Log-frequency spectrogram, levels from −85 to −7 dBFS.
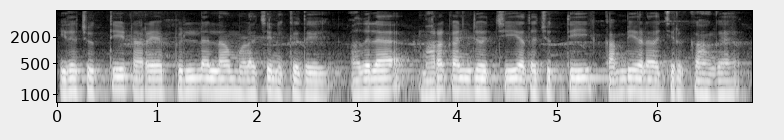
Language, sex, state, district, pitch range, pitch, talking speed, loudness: Tamil, male, Tamil Nadu, Kanyakumari, 110-115 Hz, 115 Hz, 120 wpm, -15 LUFS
